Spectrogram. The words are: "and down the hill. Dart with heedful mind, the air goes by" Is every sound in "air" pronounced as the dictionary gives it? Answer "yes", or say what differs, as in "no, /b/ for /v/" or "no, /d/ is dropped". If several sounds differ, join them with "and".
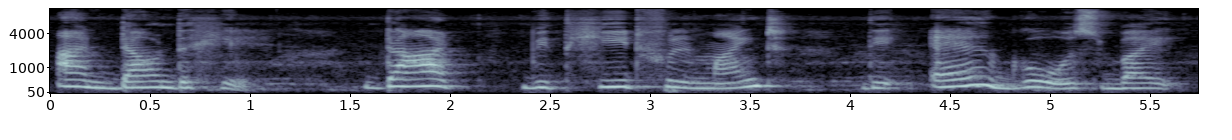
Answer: no, /l/ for /ɹ/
